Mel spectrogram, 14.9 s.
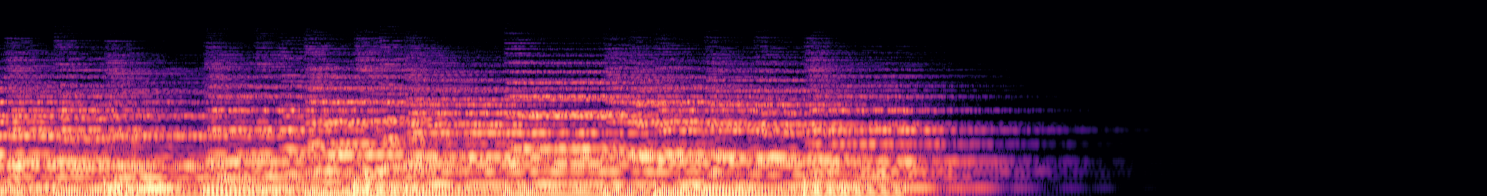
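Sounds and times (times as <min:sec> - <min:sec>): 
synthesizer: 0:00.0 - 0:10.7.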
